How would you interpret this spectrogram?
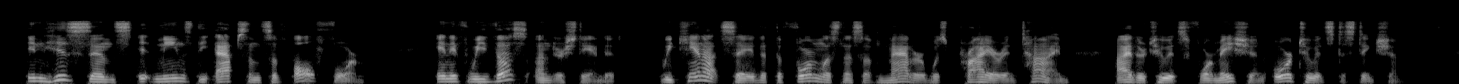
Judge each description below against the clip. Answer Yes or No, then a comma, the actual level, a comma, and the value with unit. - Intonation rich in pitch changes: Yes, wide, 5.8 semitones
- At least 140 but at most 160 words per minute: Yes, average, 150 wpm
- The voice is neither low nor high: No, low, 110 Hz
